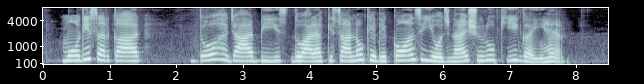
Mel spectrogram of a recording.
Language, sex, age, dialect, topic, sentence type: Hindi, female, 31-35, Hindustani Malvi Khadi Boli, agriculture, question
